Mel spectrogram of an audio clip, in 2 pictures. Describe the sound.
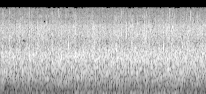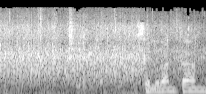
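Sustained, dense applause from a large crowd of deputies and guests in the parliament chamber fills the hall steadily, rising into a standing ovation for Ukrainian president Zelensky after his speech, with a voice briefly cutting in near the end.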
